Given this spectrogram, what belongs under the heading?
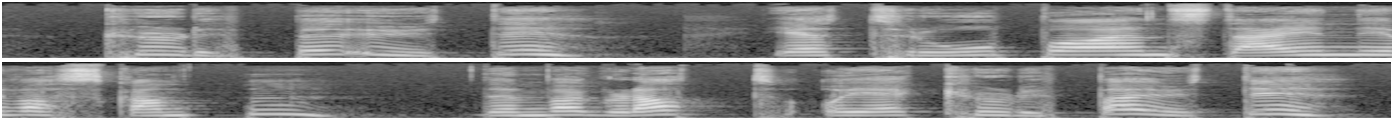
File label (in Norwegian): kuLpe uti, Numedalsmål; Je tro på en stæin i vasskantn, den va gLatt å je kuLpa uti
